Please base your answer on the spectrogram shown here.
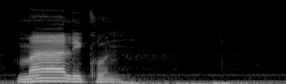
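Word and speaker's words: مَلِكٌ: Here you have M-A-A ma, L-I li, K-U-N kun, malikun.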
